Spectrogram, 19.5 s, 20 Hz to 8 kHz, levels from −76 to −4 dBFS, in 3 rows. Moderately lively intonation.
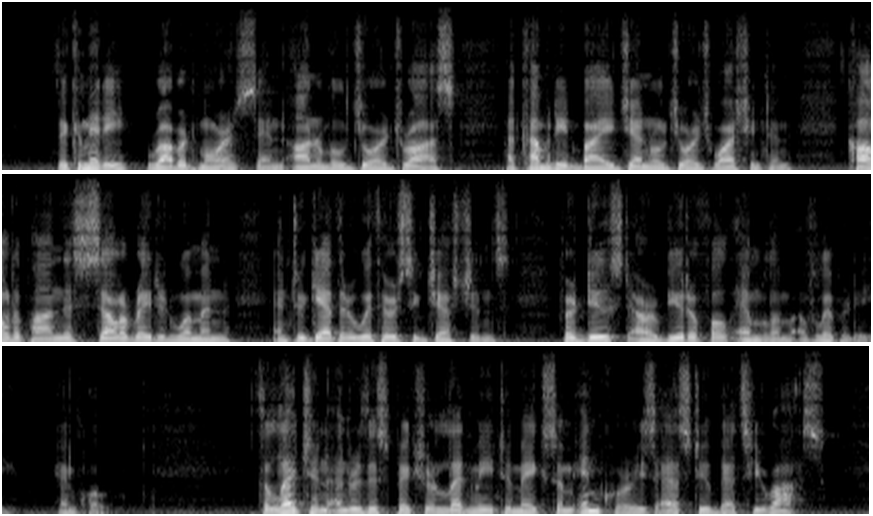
Yes: average, 4.3 semitones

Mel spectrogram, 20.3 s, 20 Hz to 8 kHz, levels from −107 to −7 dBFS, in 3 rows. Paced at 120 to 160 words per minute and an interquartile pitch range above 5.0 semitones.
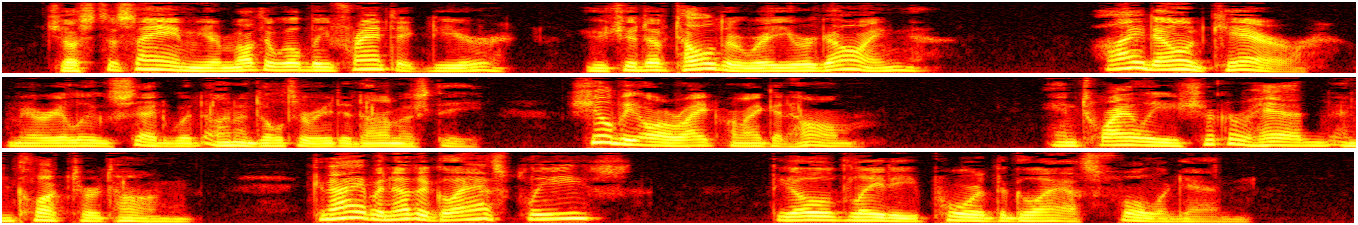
No: average, 170 wpm; wide, 5.5 semitones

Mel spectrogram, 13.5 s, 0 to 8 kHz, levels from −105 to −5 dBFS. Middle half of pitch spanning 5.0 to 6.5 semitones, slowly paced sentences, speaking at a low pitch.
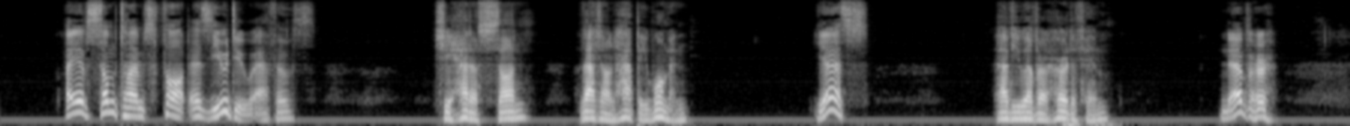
Yes: wide, 5.4 semitones; slow, 100 wpm; low, 115 Hz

